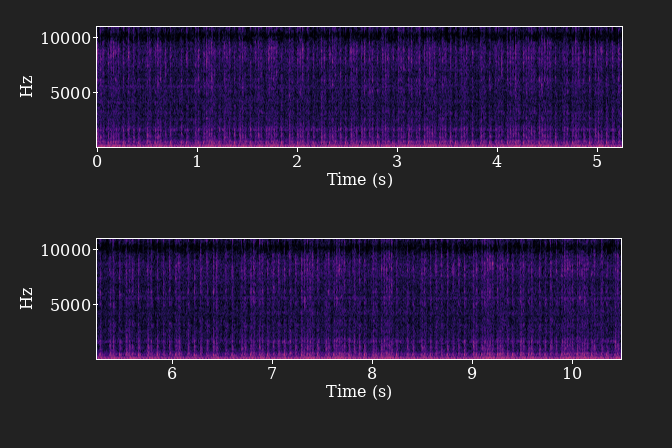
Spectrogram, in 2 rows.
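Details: 1955 Chevy inline six truck revived after sitting about 30 years, solenoid from another vehicle, carburetor filled and leaking, just started: steady even low rumble, no misses, knocks or hunting; smooth regular normal idle.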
